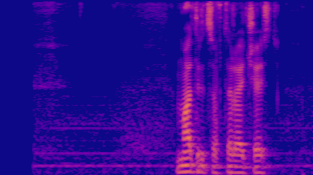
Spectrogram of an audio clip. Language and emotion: Russian, neutral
